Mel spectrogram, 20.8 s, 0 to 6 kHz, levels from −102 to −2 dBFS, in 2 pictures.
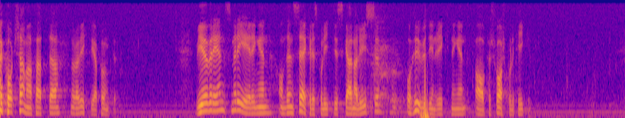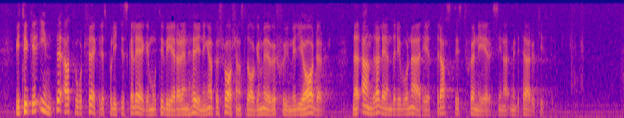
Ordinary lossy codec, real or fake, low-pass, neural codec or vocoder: none; real; 5.4 kHz; none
